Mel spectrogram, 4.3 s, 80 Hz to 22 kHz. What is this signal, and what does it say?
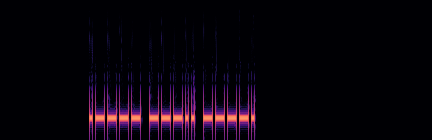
Morse code, heard as a keyed tone, about 40 wpm, 700 Hz. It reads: 189
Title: Numbers - 3-Digit 40wpm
